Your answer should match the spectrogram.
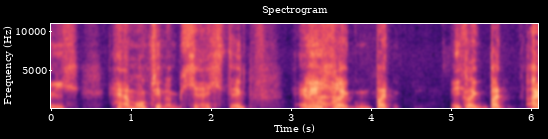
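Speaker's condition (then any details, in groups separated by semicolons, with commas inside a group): Cerebral palsy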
